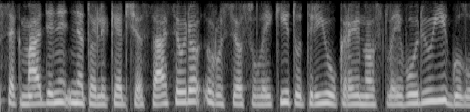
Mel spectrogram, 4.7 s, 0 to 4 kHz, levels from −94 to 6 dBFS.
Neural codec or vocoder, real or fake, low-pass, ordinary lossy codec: none; real; 3.6 kHz; Opus, 32 kbps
